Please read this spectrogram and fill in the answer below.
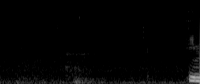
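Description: Near silence between phrases of speech, broken by a few faint small clicks. A man's voice starts again near the end.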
